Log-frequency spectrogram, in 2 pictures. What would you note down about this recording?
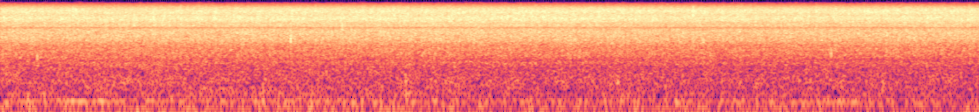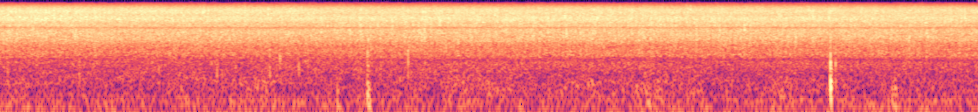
The Damned's Condoms/ in memory of Our glorious Heroes.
